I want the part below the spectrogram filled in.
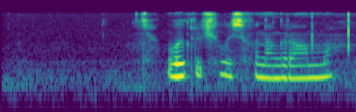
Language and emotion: Russian, sad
